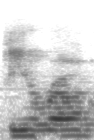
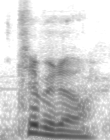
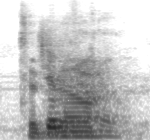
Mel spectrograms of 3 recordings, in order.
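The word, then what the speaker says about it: Thibodeaux: How do you pronounce his name? Theoro or whatever. Thibodeau. Thibodeau.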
